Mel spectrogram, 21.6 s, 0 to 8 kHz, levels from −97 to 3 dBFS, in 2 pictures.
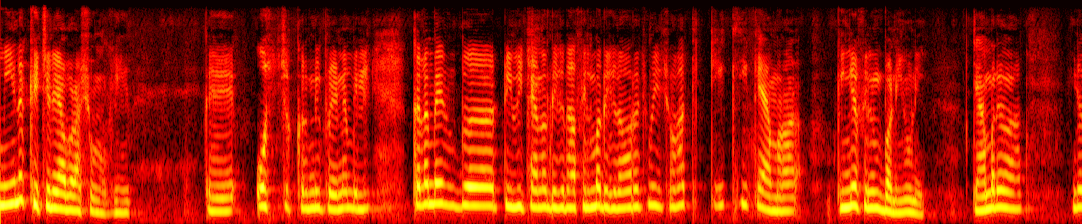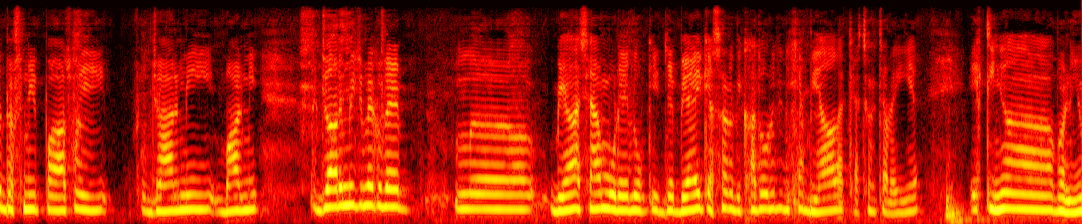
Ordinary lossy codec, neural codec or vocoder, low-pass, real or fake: none; codec, 16 kHz, 4 kbps, FunCodec, trained on Chinese and English, 50 frames a second; 7.2 kHz; fake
